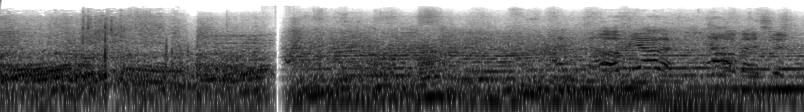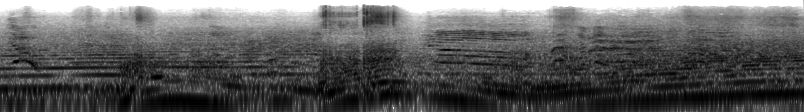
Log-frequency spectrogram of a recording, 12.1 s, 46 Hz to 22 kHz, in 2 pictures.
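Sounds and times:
car engines revving past: 0.0 - 12.0
steady engine drone: 0.0 - 12.0.

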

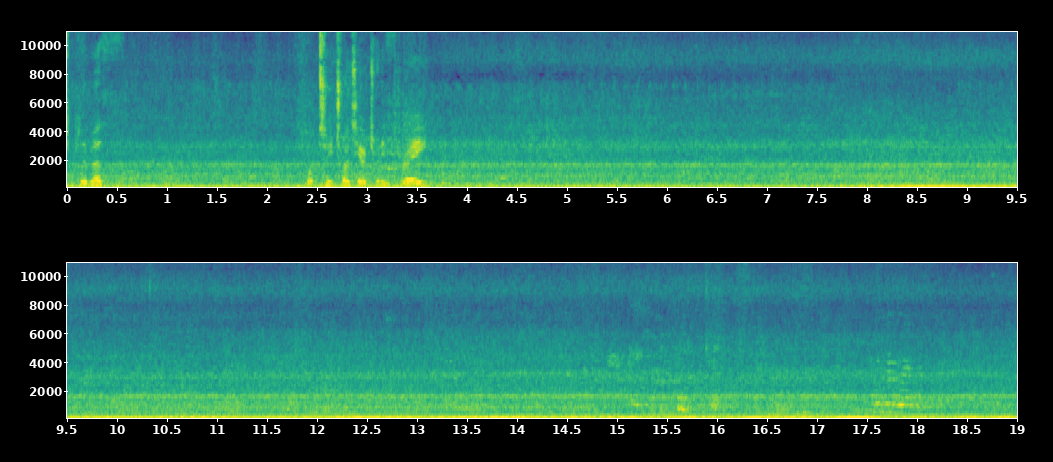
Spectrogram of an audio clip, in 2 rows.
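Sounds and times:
diesel train engines humming: 0.0 - 19.0.

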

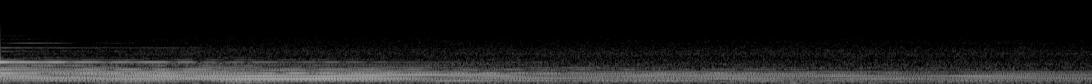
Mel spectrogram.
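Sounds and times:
piano chord ringing out: 0.0 - 10.9.

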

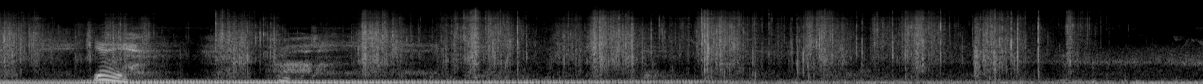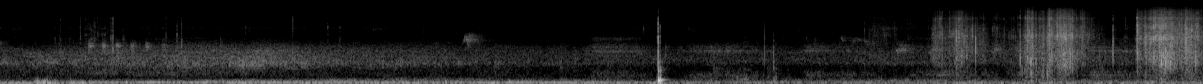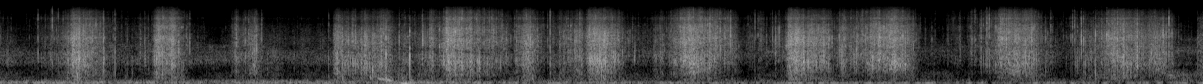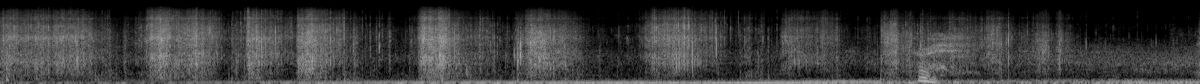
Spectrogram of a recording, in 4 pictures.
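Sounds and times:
footsteps crunching through dry leaves: 0.0 - 11.4, 12.6 - 13.5, 20.1 - 48.0.

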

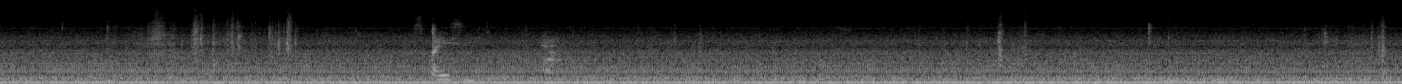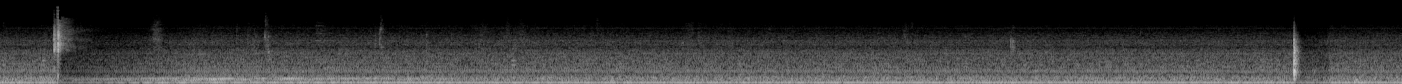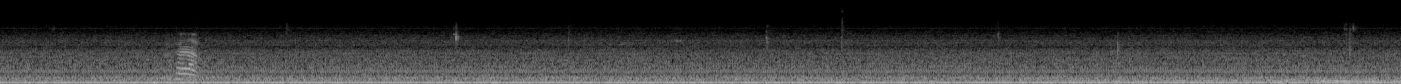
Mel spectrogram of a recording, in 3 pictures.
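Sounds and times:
low background hum: 0.0 - 42.0.

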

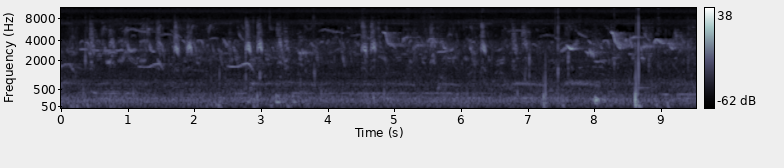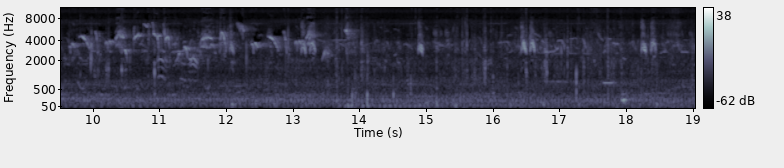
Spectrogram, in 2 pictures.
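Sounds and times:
parakeets chirping: 0.0 - 19.0.

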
